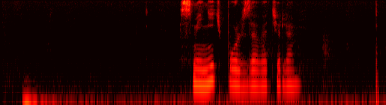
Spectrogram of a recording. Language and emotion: Russian, neutral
